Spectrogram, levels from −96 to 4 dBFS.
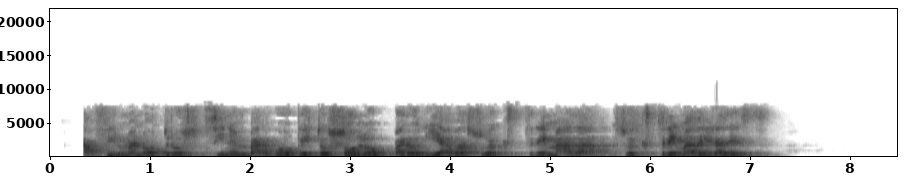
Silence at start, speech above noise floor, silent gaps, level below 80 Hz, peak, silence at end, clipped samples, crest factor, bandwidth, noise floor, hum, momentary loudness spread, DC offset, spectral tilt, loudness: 0.35 s; over 72 dB; none; -70 dBFS; 0 dBFS; 1.3 s; under 0.1%; 18 dB; 8 kHz; under -90 dBFS; none; 7 LU; under 0.1%; -2 dB/octave; -18 LUFS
